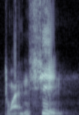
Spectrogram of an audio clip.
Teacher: 短 is 三 声, and then 信 is 四 声, so it's falling and rising, and then falling tone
